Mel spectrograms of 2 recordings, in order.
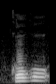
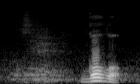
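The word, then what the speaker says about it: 午後: 여기에 잘못 발음해 갖고 길게 발음하는 경우가 있어요 고젠 고고 이렇게 발음하면 틀리게 되죠 전부 다 짧아요 고젠 그다음에 고고 이렇게 됩니다 해보세요 고젠 고고 고고음 이렇게 짧아야 고젠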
